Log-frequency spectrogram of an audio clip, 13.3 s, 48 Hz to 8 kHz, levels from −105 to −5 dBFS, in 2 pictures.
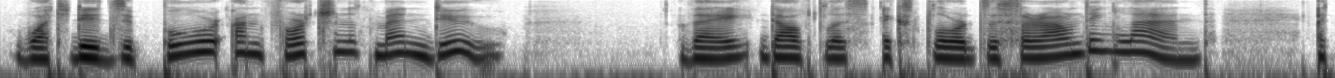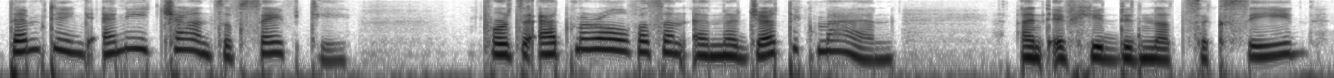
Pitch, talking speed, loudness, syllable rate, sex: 215 Hz, 140 wpm, -20 LUFS, 5.1 syllables/s, female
